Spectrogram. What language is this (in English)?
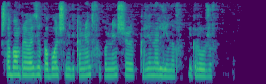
Russian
